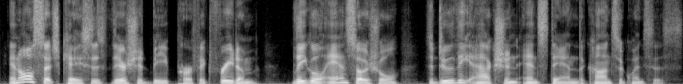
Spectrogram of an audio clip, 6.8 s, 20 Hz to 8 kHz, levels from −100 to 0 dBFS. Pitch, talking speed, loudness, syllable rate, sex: 125 Hz, 175 wpm, -20 LUFS, 5.0 syllables/s, male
